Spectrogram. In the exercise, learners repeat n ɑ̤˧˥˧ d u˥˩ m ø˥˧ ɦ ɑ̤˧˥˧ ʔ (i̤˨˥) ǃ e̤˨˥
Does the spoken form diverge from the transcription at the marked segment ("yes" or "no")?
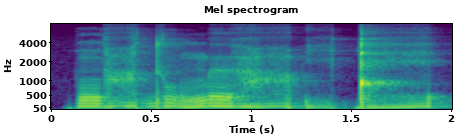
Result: no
